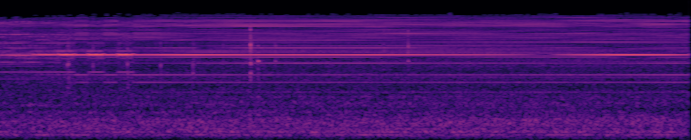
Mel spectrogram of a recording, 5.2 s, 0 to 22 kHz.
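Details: pfSense router/server PC at power-on: steady high buzzing beep over loud fan roar, never boots, repeats after power cycle, board showing error code A6; fault cause unknown.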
